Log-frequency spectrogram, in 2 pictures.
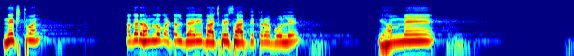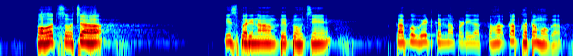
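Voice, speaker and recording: This teacher trainer from eastern India has a high, slightly bright voice, speaks at normal speed and pauses often. He lays things out step by step, tosses rhetorical questions at his audience and mixes English terms in, with long hall reverb on the recording.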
